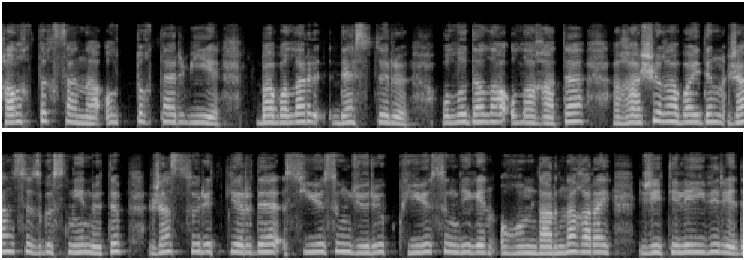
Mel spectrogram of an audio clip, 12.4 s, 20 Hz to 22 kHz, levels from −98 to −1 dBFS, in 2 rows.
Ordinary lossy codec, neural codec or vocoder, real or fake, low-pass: none; vocoder, 22.05 kHz, 80 mel bands, HiFi-GAN; fake; none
